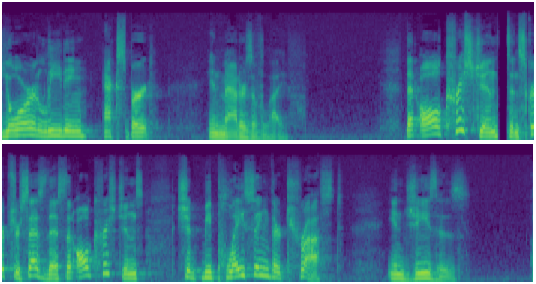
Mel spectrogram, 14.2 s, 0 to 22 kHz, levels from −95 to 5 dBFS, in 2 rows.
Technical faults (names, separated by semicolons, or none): playback stall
